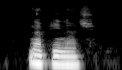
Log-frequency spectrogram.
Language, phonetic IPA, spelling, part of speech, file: Polish, [naˈpʲĩnat͡ɕ], napinać, verb, LL-Q809 (pol)-napinać.wav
